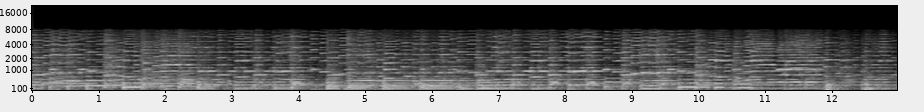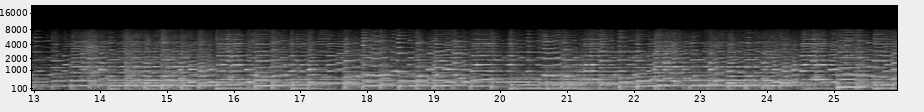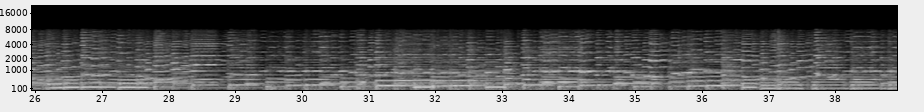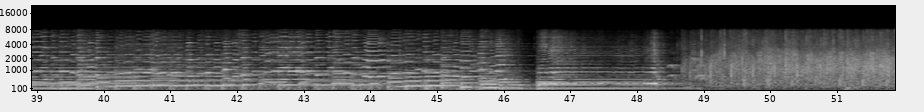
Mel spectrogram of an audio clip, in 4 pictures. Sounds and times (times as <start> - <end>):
Accordion: 0.0 - 51.8.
